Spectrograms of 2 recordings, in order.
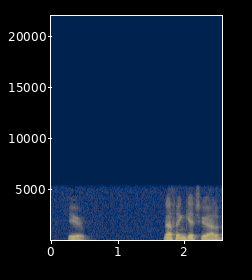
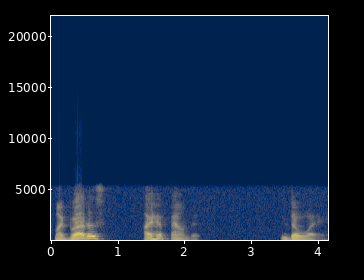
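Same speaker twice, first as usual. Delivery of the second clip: loud grand proclamation; proclaiming to followers; 6 dB louder than usual. Acted. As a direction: announce it like a prophet. Preacher declaring to followers.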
